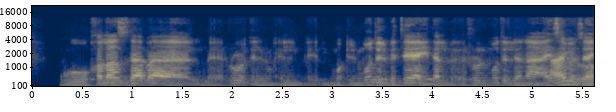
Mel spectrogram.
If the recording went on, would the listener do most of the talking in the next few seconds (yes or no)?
yes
